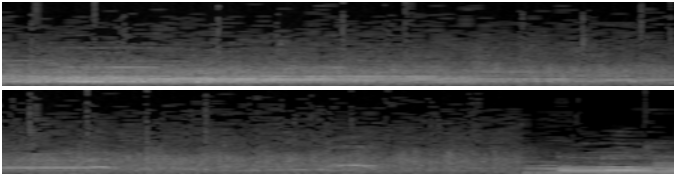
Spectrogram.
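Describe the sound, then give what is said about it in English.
An audience claps steadily for the band in a thick, continuous wash of applause, with a few whoops and scattered cheers rising above it. The applause stays loud throughout, then gives way to music at the very end. “I'll give them a round of applause.”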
